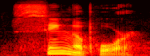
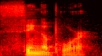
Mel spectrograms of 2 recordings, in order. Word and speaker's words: Singapore: It's Singapore. The NG makes a sound M in your nose. Sing. Like when you sing a song together. Singapore. Not Singapore, but Singapore.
